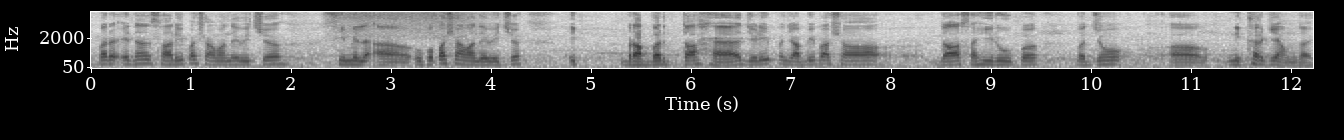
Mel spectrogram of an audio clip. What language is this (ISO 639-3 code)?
pan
